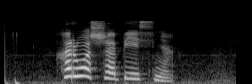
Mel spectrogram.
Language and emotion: Russian, positive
